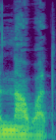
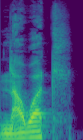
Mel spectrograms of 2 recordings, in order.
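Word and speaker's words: Nahuatl: right off is the the mispronunciation of the TL right so you'll hear naad Ketel koad um you know they make it rhyme with bottle like Axel lottle um and it what it does is it creates two sounds instead of one right that the TL should be one sound so do you want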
